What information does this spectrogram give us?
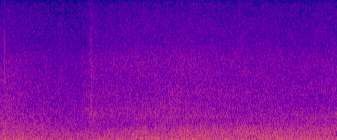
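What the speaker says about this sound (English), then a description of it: "I'm glad that you guys are loving the ocean sounds" Ocean waves rolling onto a beach, a continuous loud hiss of surf with steady broadband wash and some wind buffeting the microphone, no voices.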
